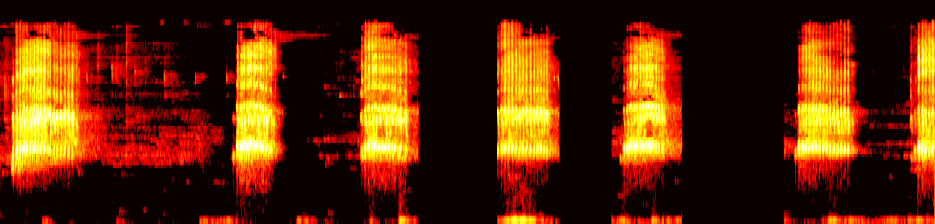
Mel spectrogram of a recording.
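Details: Young Asian palm civet giving repeated coarse, nasal harmonic cries roughly every one and a half seconds, used by hunters as a lure; soft low thumps and rumbles sound beneath the calls.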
